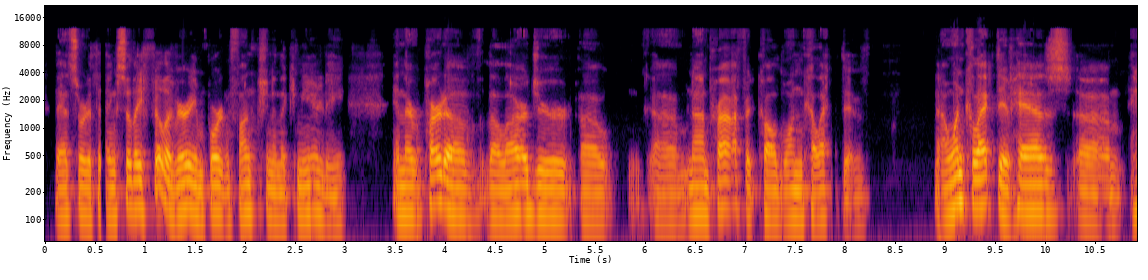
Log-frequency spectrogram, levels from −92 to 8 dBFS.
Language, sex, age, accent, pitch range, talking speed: English, male, 50-69, American, 105-125 Hz, 170 wpm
